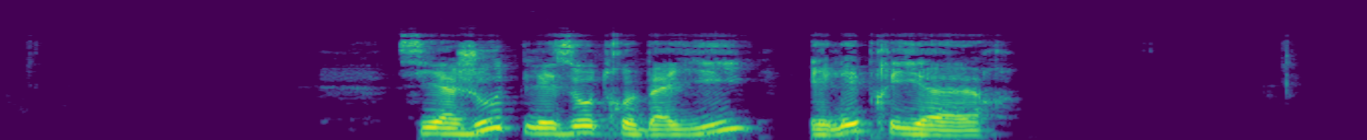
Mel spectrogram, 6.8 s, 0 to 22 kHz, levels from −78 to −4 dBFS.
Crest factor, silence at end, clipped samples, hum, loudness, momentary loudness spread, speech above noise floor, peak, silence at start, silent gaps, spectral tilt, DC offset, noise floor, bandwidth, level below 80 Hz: 16 dB; 1.8 s; under 0.1%; none; -14 LUFS; 10 LU; 71 dB; -2 dBFS; 2 s; none; -4.5 dB/octave; under 0.1%; -85 dBFS; 9.6 kHz; -50 dBFS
